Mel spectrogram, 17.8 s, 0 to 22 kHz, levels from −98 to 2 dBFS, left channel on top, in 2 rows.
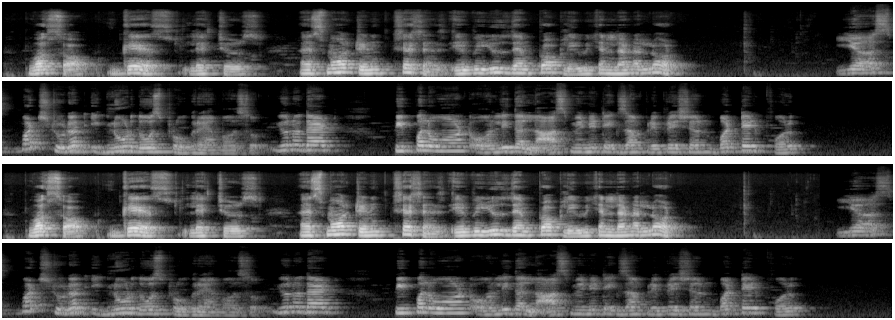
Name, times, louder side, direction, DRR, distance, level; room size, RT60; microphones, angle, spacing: voice 1, 0.3-2.5 3.0-6.7, right 3 dB, 35° right, 0.4 m, -23 dB
voice 2, 8.3-12.3 12.8-16.8, left 3 dB, 65° left, 0.7 m, -35 dB
2.5 x 2.5 x 4.1 m
head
